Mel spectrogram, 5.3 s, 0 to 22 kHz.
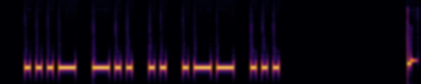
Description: Morse code, heard as a keyed tone, about 17 wpm, 700 Hz. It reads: VDIWS
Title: Five Challenging Letter-Number Combinations 17wpm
